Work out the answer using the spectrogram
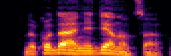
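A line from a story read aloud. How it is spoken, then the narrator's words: Snorting. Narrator (Russian): хмыкнул Митяй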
